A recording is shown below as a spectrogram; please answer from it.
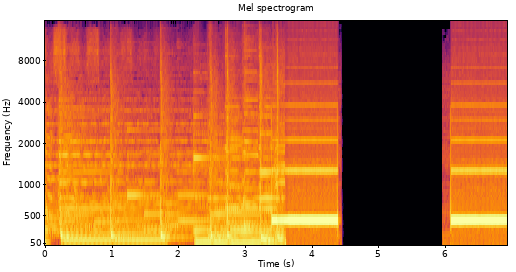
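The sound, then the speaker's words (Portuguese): A telephone ringing tone after a call is placed, following a stretch of music: one steady, humming tone, then a long silence, then the tone starting again, loud and alone. “E enfim, cheguei no local, mas primeiro eu faço uma ligação.”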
